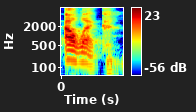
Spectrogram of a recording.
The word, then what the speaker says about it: Alex: and everything is it Alex or is it Alec Alec it's spelled Alex but they pronounce it Alec okay so knowing everything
